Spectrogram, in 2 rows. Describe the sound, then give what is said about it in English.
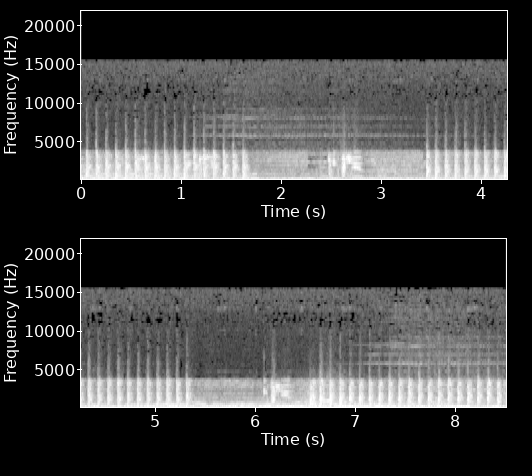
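A US Army Apache helicopter over a Baghdad street in 2007 fires in a few bursts of rapid automatic gunfire, thin and muffled, with soldiers' radio voices talking alongside. “The U.S. Army video filmed in 2007 showed a group of men, almost all unarmed, being gunned down in a Baghdad street by an American Apache helicopter”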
